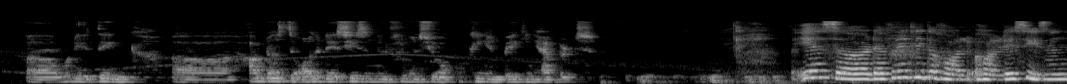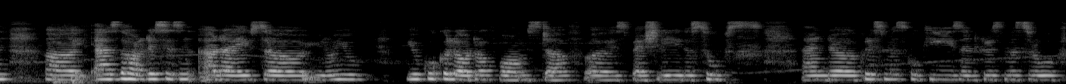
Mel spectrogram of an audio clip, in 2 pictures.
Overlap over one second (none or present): none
